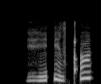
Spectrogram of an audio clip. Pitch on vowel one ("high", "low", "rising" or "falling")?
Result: rising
